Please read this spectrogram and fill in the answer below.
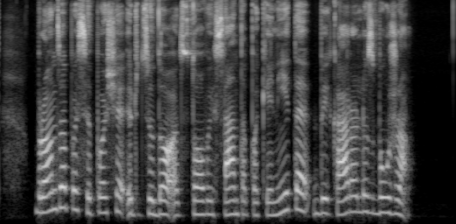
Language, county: Lithuanian, Šiauliai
